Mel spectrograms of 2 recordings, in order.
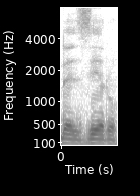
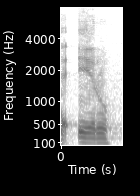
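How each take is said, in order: First: A z sound links into the second word. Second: The second word starts on a vowel, unlinked. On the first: It sounds like calling them zeros. The speaker calls it wrong. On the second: It means they are heroes. The speaker calls it right.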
